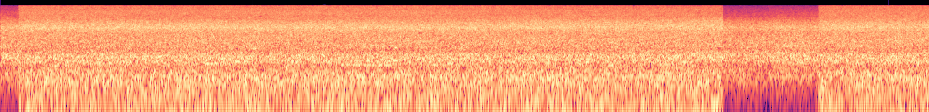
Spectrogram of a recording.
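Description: Dhuandhar Falls on the Narmada river: a loud, steady rush of a big waterfall heard up close. The deep part of the rumble drops out for about a second around seven seconds in, then returns.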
